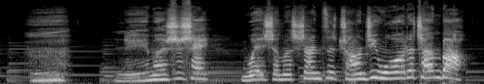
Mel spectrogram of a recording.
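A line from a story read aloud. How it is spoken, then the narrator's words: Loud angry roar. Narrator (Chinese): 恶魔非常的生气，大声的怒吼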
